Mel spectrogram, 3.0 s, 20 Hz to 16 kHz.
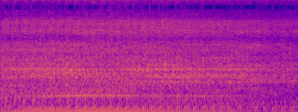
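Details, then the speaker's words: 1995 Honda Civic, D16Z6 1.6 L inline-4, misfiring at idle with an uneven, loping beat about four times a second; raw fuel came out of the exhaust, pointing to a leaking fuel injector. "You can also tell right there, we have a leaky injector. That is just straight fuel that came out of the exhaust."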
